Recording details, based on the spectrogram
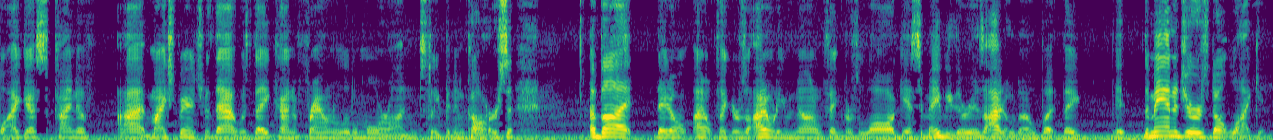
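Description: A woman's voice: on the low side, noisy background. A woman in her sixties telling a rambling story from her parked car, with lots of restarts and fillers, filmed on a phone at arm's length. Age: 60s. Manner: rambling, many restarts and "you know"s. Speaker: vlogger. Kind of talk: casual storytelling. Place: parked car, indoors of vehicle.

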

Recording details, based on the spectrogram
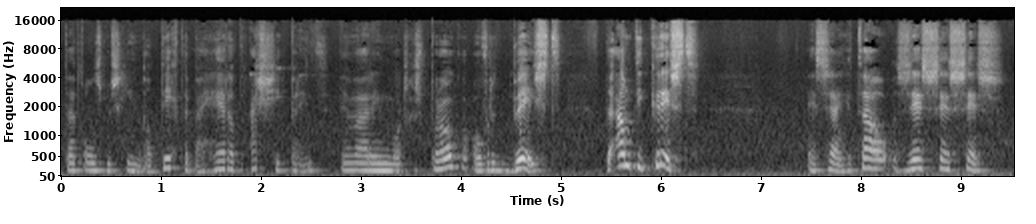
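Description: A woman's voice: on the low side, warm tone, breathy edge. A woman playing an eager, knowing researcher in a scripted radio drama, explaining mysteries with emphasis. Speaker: actress in an audio drama.

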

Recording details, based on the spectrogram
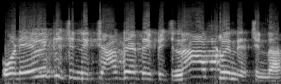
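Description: A middle-aged woman scolding over the phone, exasperated and sharp. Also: high-pitched, very animated, very fast. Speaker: older sister on the phone. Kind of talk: heated phone argument.

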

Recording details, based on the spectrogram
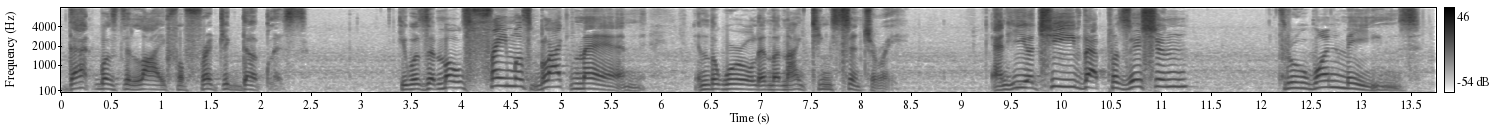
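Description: A woman's voice: sits low, sing-song, slow, creaky, darkish tone. An older woman reading a prepared narration aloud as a readers theatre performer, recorded in a small room. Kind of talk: unaccompanied hymn singing and slow scripted reading. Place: small furnished indoor room.

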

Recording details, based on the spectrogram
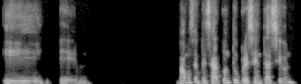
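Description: A woman's voice: fairly low pitch, flat delivery, takes it slowly, no echo, clean studio sound. A woman moderating an online course session, talking informally with frequent fillers and cueing the next slides. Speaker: webinar moderator.

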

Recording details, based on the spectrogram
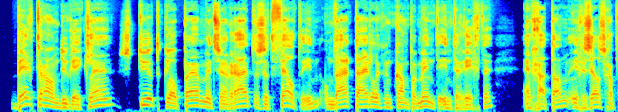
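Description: A man narrating a scripted story in a dramatic storytelling style. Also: lowish voice.

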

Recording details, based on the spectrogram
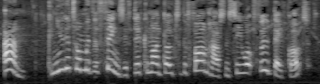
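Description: A woman playing a polite, capable English schoolchild in a children's audio drama, with brisk, well-mannered speech. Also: high voice, big pitch swings. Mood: puzzled.

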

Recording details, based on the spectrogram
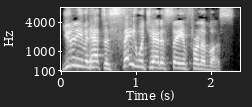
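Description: A man's voice: extremely high pitch, very animated, fast, a bit bright, no room sound, clean studio sound. A man hosting, speaking in fervent, emphatic preacher style as he prays and exhorts over a guest. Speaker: host praying over a guest. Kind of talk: fervent impromptu prayer and exhortation.

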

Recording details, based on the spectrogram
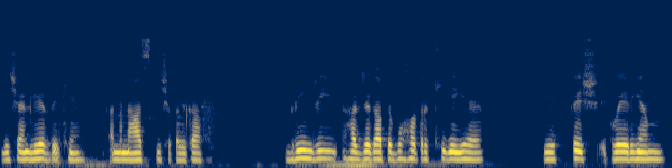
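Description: A woman's voice: low-pitched, completely flat delivery, takes it slowly, mellow, no room sound, lo-fi sound. A middle-aged woman, narrating a walk-through vlog in a descriptive, explanatory way. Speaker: vlogger.

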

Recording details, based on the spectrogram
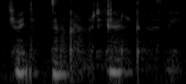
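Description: An eighteen-year-old from Hungary whispering softly through an ASMR livestream, answering viewer comments while sick with a sore throat, rambling and hesitant. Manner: soft unvoiced whisper, rambling, hesitant with fillers.

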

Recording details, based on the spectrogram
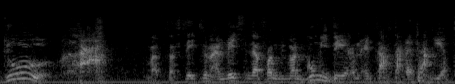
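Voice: medium pitch, animated, fairly quick, natural voice. Eine Sprechrolle als mürrischer, stolzer Gummibär und Tüftler in einem Kinderhörspiel, bärbeißig und widerwillig. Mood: grumpy, scornful. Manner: gruff, huffy, grudging. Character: grumpy proud male gummy bear handyman. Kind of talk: children's cartoon audio drama. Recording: noisy old cassette recording.

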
